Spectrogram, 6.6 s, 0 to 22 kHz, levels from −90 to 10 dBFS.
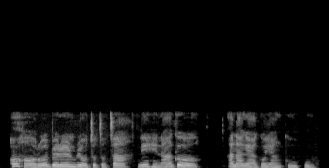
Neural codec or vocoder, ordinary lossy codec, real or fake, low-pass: none; none; real; 7.2 kHz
